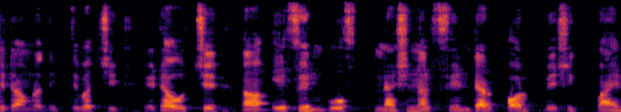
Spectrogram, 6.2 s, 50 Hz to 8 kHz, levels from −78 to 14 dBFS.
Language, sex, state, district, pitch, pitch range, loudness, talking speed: Bengali, male, West Bengal, Kolkata, 125 Hz, 120-130 Hz, -19 LUFS, 145 wpm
